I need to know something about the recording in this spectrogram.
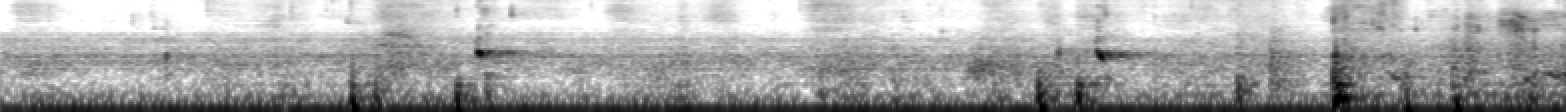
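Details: Rottweiler puppy with ordinary hiccups: several brief, sharp hiccup sounds at irregular intervals over a steady low hum.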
